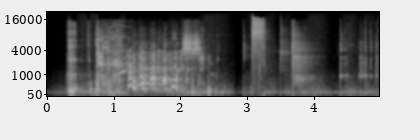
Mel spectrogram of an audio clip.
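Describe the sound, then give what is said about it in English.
A can of Four Loco pops open with a sharp metallic crack and a brief bright fizz, followed by a few soft clicks and handling taps, with murmured voices before it. “Are you ready for a crisp crack of Four Loco?”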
